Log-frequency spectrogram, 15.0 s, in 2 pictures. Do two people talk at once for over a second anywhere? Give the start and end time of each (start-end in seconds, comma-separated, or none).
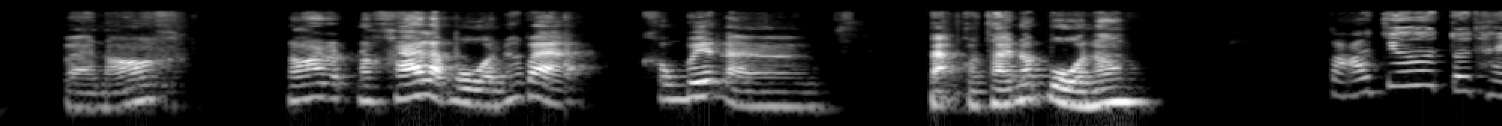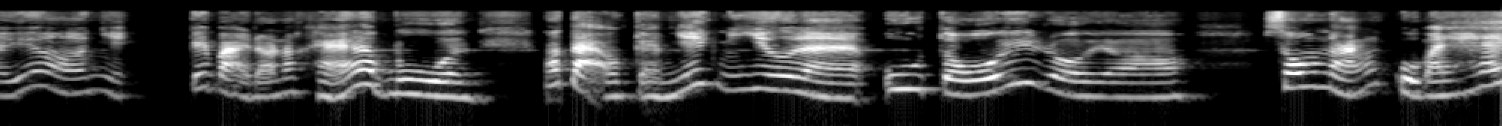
none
